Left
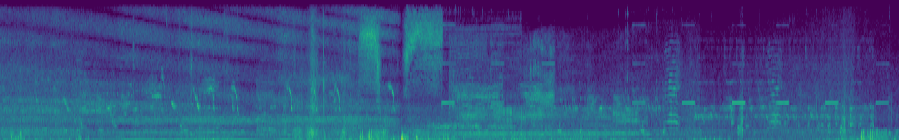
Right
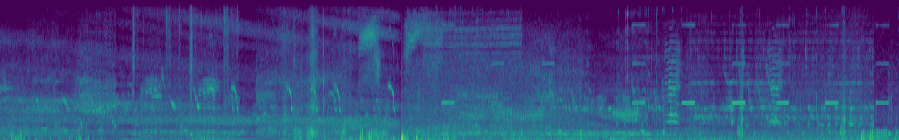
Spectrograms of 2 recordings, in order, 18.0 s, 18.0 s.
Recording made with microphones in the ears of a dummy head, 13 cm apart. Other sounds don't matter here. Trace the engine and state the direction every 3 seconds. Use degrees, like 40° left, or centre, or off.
40° left, 30° left, 20° left, 10° right, 40° right, 60° right.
